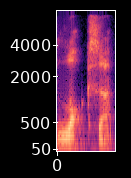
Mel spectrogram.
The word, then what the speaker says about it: Loja: I think I pronounce it Loxa, but I'm not sure. It's spelled L O J A in Ecuador.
